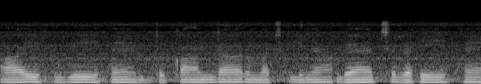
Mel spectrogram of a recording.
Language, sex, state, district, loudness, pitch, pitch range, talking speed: Hindi, male, Uttar Pradesh, Jalaun, -23 LUFS, 115 Hz, 110-115 Hz, 100 wpm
